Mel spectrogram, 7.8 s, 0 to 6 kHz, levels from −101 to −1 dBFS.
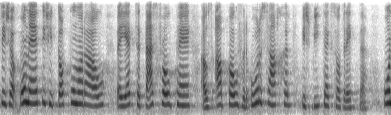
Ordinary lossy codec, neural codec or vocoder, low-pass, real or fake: Opus, 64 kbps; codec, 16 kHz, 2 kbps, FunCodec, trained on LibriTTS, 25 frames a second; 5.4 kHz; fake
